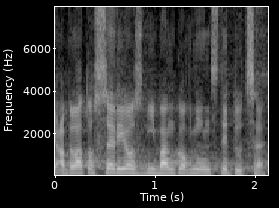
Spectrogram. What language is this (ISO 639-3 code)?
ces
